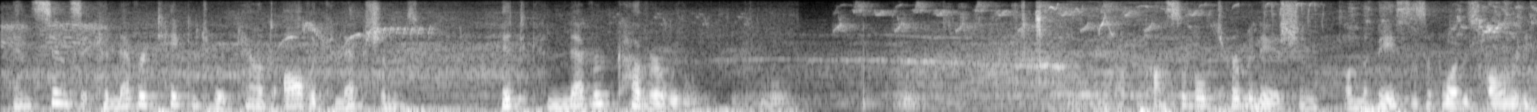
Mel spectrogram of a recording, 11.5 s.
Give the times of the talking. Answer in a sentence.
You can hear the talking from 0.0 to 5.2 s and from 8.3 to 11.4 s.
